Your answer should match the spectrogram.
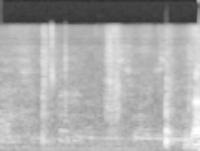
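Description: Quiet room sound with a few short clicks and rustles, and a brief hiss about a second in. A man's voice starts speaking right at the end.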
